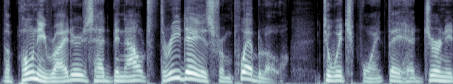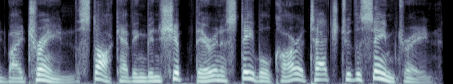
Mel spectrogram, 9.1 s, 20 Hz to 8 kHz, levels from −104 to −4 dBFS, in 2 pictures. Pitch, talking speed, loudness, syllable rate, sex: 150 Hz, 220 wpm, -20 LUFS, 5.1 syllables/s, male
